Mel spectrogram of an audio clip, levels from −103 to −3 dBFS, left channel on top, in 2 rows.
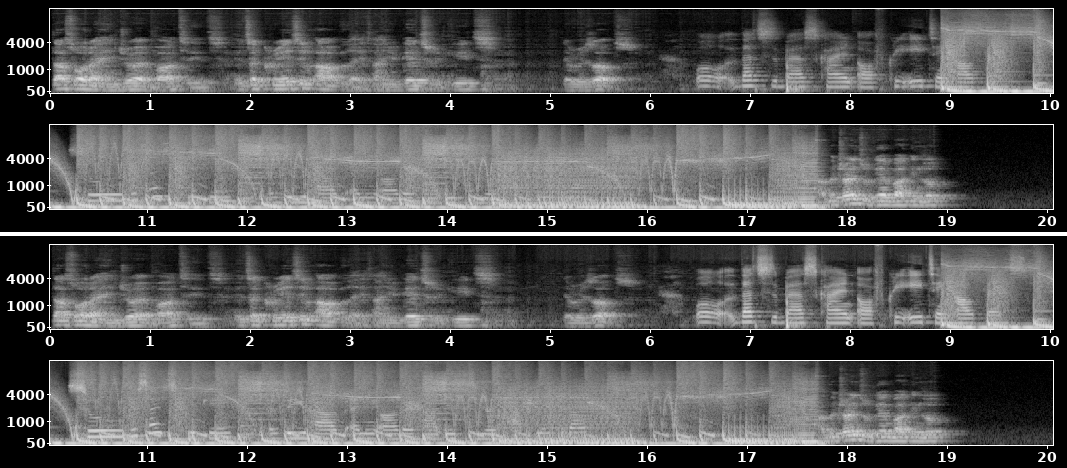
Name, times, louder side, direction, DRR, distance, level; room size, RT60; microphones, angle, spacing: voice 1, 0.0-4.5 5.1-5.8 17.7-18.9, left 2 dB, 35° left, 3.7 m, -29 dB
voice 2, 6.1-15.4, right 6 dB, 75° right, 0.4 m, -32 dB
sound 1, 8.9-17.7, left 1 dB, 10° left, 0.5 m, -24 dB
6.4 x 3.4 x 5.6 m
head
